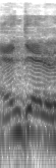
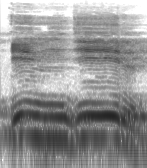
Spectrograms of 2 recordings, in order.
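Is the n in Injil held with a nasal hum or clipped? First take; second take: clipped; nasal hum. First: The n is short, with no nasal hum. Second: The n is held with a nasal hum. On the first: The speaker calls it wrong. "Jangan angel aja" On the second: The speaker calls it right.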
